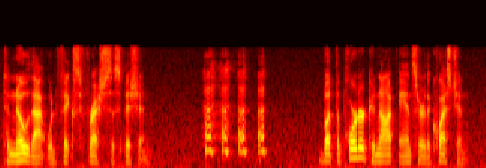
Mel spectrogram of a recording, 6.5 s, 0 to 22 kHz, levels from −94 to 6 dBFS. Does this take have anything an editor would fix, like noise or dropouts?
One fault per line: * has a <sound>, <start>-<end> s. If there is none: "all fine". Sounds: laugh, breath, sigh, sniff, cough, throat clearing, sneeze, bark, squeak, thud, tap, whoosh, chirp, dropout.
* has a laugh, 2.7-3.6 s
